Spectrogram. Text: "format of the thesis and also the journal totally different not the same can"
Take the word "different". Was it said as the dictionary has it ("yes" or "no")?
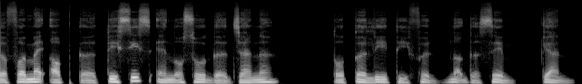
no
